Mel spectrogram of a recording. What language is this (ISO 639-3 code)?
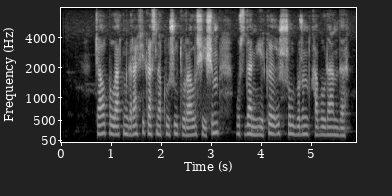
kaz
